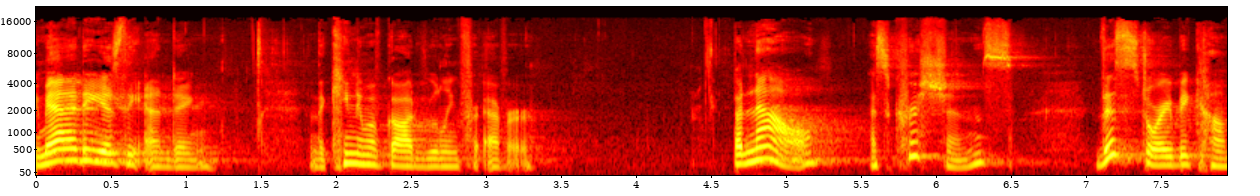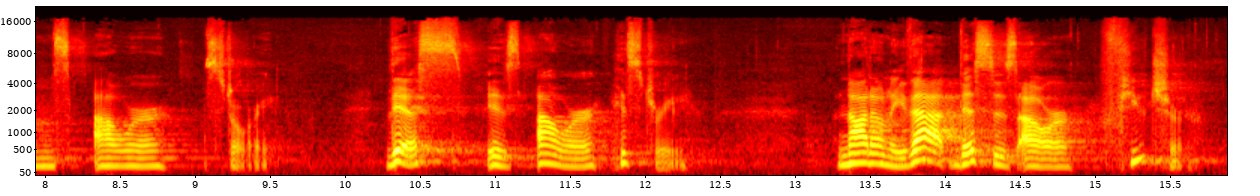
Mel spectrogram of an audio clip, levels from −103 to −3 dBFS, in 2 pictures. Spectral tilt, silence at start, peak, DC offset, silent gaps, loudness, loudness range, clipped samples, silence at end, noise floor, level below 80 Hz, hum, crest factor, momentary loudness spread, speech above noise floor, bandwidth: -3 dB/octave; 0 s; -2 dBFS; under 0.1%; none; -25 LUFS; 6 LU; under 0.1%; 0.2 s; -64 dBFS; -78 dBFS; none; 24 dB; 17 LU; 39 dB; 17.5 kHz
